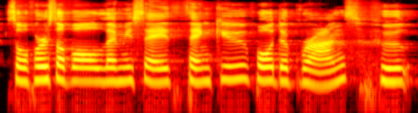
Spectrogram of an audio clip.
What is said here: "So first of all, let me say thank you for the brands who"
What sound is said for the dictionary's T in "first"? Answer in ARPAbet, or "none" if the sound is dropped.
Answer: T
